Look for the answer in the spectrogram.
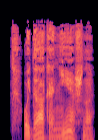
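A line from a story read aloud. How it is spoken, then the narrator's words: Lisping, gloating. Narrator (Russian): прошепелявил Брюн, наслаждаясь неловкостью Хольма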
